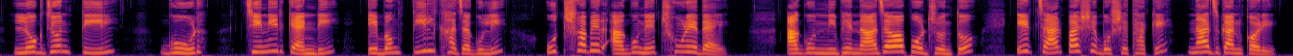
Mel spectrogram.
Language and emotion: Bengali, neutral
